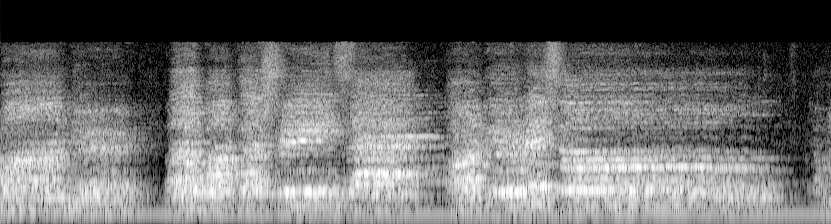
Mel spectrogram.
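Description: Congregation singing a hymn a cappella, with unaccompanied voices in unison and parts. Brief gaps between phrases come about two seconds and five and a half seconds in, and a phrase ends near the end.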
